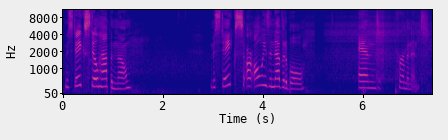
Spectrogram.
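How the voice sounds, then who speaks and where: A woman performs the storyteller of a science fiction radio anthology. The voice is distinctly high, with a wry, playful scripted delivery aimed right at the listener. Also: lively intonation, slow, long pauses, a little hiss or hum. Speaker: narrator introducing an anthology play. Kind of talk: scripted radio drama narration.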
